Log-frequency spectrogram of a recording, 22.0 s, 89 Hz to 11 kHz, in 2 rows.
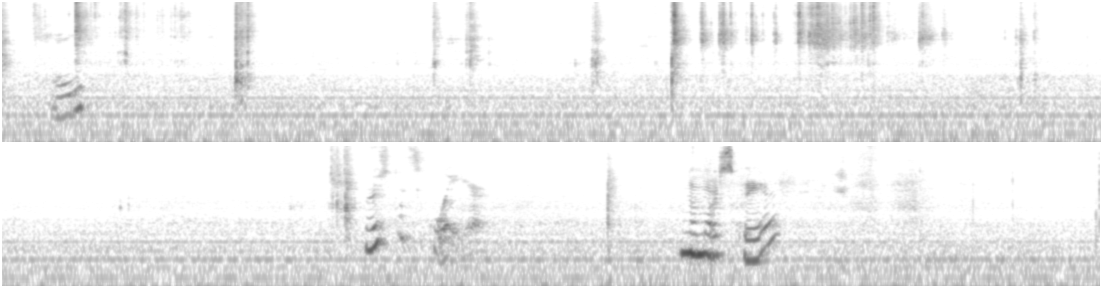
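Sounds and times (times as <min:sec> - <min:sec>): plastic tiles rattling clatter: 0:00.3 - 0:02.6, 0:06.7 - 0:10.4.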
